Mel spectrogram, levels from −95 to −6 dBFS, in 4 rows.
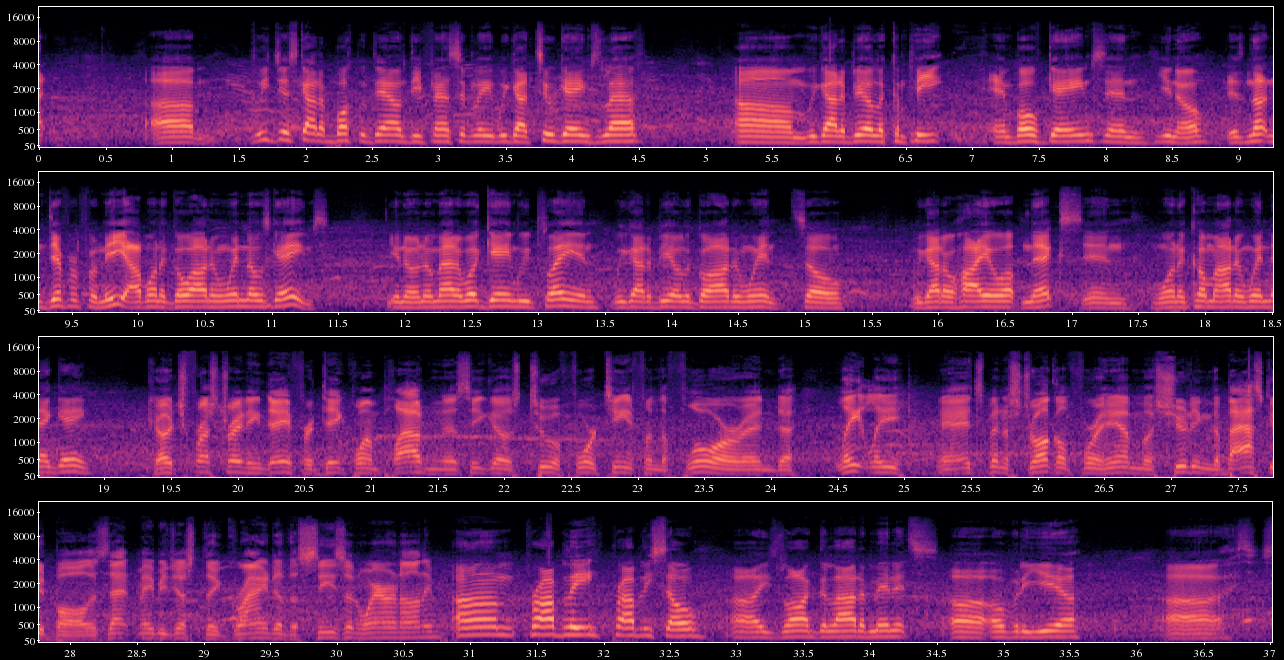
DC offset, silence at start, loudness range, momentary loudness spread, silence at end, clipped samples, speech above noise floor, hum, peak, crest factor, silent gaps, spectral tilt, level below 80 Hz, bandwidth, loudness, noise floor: under 0.1%; 0 s; 4 LU; 11 LU; 0 s; under 0.1%; 20 dB; none; -10 dBFS; 20 dB; none; -4 dB/octave; -66 dBFS; 14 kHz; -30 LUFS; -50 dBFS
